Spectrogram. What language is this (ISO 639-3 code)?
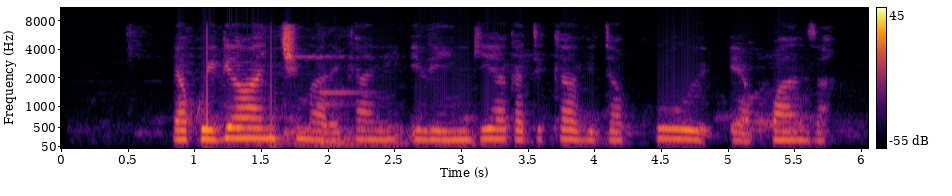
swa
